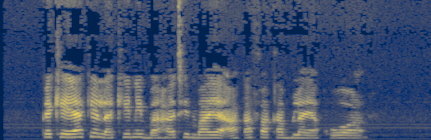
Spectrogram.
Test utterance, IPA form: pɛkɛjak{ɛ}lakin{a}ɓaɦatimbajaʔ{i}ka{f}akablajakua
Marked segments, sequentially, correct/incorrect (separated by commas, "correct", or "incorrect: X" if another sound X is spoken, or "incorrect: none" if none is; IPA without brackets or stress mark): correct, incorrect: i, incorrect: a, correct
